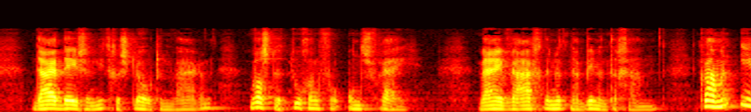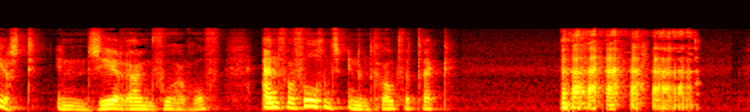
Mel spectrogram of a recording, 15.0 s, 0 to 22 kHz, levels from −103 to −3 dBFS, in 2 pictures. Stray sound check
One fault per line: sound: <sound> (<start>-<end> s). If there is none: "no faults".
sound: laugh (13.1-14.7 s)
